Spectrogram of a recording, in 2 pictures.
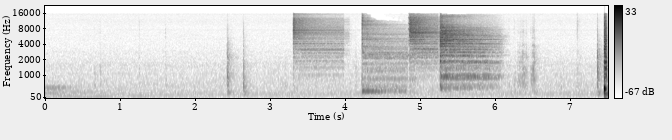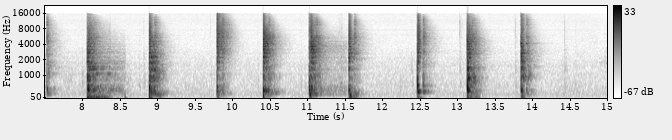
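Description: Drum samples auditioned one at a time on an Akai MPC Live: three longer hissy percussion hits, then about ten single snare hits from an R&B snare library, a different snare each time, a little over half a second apart.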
